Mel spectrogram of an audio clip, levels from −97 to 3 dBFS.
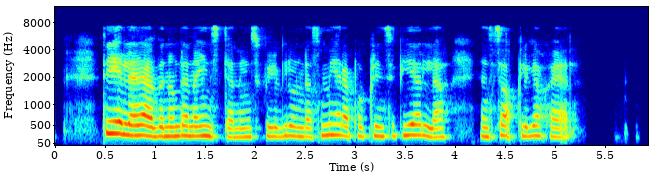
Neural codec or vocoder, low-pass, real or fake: codec, 16 kHz, 4 kbps, FunCodec, trained on Chinese and English, 50 frames a second; 7.2 kHz; fake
